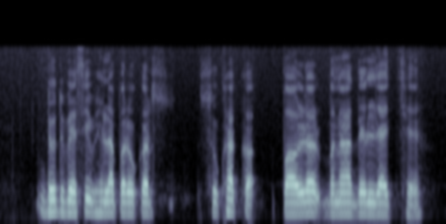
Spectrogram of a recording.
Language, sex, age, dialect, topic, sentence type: Maithili, male, 60-100, Southern/Standard, agriculture, statement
